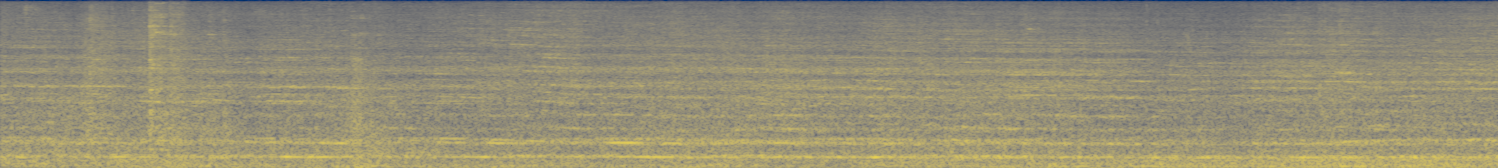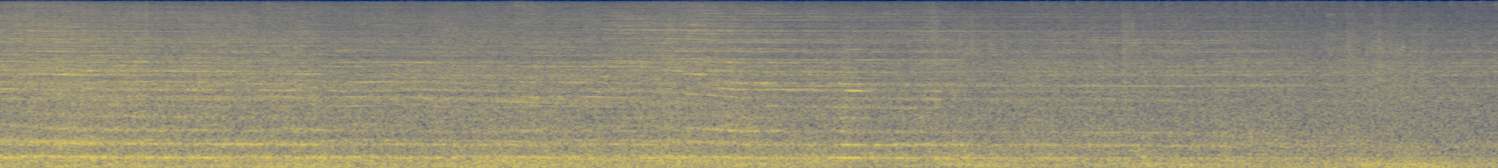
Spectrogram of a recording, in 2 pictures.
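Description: Intermodal freight cars rolling past: a steady rumble and clatter of wheels on rail, with a sustained squealing tone that slowly falls in pitch. The squeal weakens and the sound eases off near the end as the last cars move away.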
